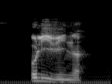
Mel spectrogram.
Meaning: olivine
- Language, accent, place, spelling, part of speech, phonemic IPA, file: French, France, Lyon, olivine, noun, /ɔ.li.vin/, LL-Q150 (fra)-olivine.wav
